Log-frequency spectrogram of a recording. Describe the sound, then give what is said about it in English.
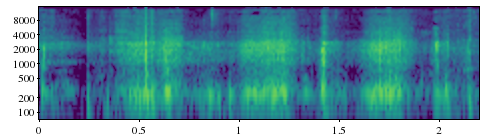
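Crisp crunching as someone bites into an apple, followed by a few wet, rhythmic chews with sharp crackling snaps over roughly two seconds, no talking. “Oh, that's an apple. It's definitely an apple.”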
